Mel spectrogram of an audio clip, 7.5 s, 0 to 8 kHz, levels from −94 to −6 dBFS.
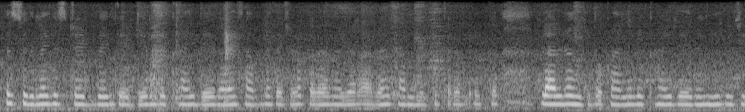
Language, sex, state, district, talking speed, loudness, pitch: Hindi, female, Goa, North and South Goa, 215 wpm, -31 LUFS, 215 Hz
